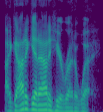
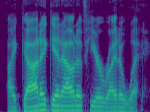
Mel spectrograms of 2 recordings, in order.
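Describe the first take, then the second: First: The sentence is spoken fast. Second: The sentence is spoken slowly. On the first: "if we were to say it faster" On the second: "I will say it slowly"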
